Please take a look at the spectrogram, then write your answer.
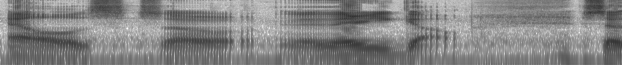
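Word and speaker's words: Elw: I just say L's. You know, like the letter L. L's. It's kind of how that sounds. I don't really like saying Elus.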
